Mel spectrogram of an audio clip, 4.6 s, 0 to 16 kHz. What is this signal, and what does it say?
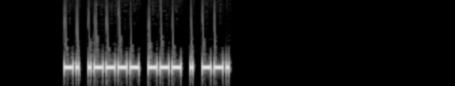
Morse code, heard as a keyed tone, about 40 wpm, 700 Hz. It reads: N1OEG
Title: USA Call Signs - 5 Characters - Repeated 2x - 40wpm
